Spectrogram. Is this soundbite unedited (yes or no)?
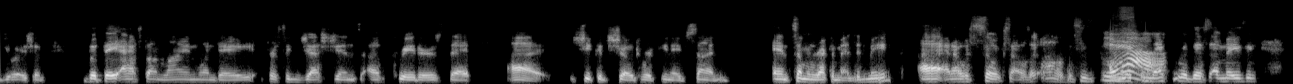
no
